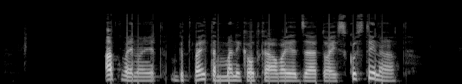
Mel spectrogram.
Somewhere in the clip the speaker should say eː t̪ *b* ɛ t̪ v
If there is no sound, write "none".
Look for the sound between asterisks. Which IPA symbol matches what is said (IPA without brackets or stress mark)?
b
